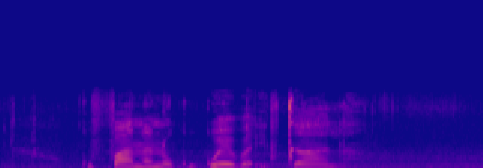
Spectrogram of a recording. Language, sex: South Ndebele, female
